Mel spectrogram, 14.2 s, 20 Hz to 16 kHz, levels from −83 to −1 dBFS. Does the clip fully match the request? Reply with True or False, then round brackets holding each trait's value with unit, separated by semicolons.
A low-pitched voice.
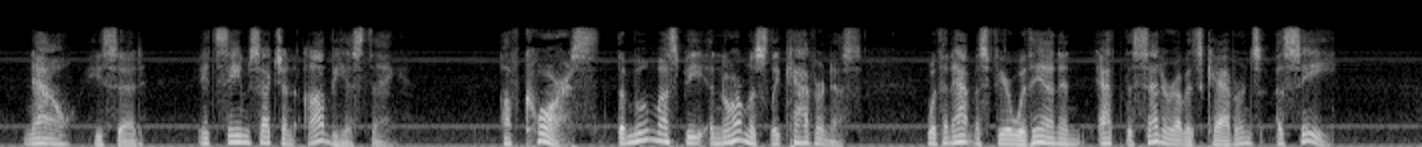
True (125 Hz)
